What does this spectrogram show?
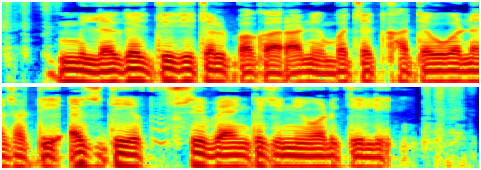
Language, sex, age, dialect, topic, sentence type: Marathi, male, 18-24, Northern Konkan, banking, statement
